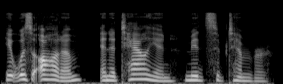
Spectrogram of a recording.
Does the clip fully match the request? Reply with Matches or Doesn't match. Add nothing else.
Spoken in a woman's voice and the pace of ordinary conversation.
Matches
